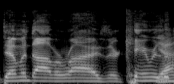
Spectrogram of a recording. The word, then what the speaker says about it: Demidov: be interesting to see Demidov play in a playoff series.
